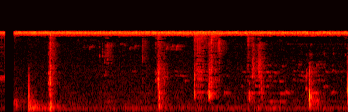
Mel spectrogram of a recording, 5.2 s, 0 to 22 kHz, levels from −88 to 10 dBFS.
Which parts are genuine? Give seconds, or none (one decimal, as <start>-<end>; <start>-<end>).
0.0-3.0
